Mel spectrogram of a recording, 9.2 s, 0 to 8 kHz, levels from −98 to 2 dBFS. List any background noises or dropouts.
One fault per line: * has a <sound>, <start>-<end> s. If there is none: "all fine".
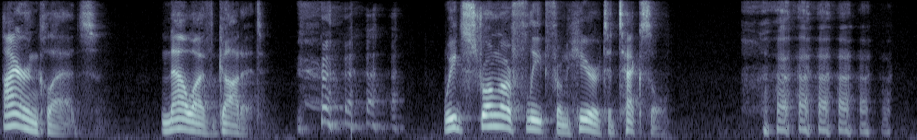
* has a laugh, 3.0-4.1 s
* has a laugh, 7.4-8.9 s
